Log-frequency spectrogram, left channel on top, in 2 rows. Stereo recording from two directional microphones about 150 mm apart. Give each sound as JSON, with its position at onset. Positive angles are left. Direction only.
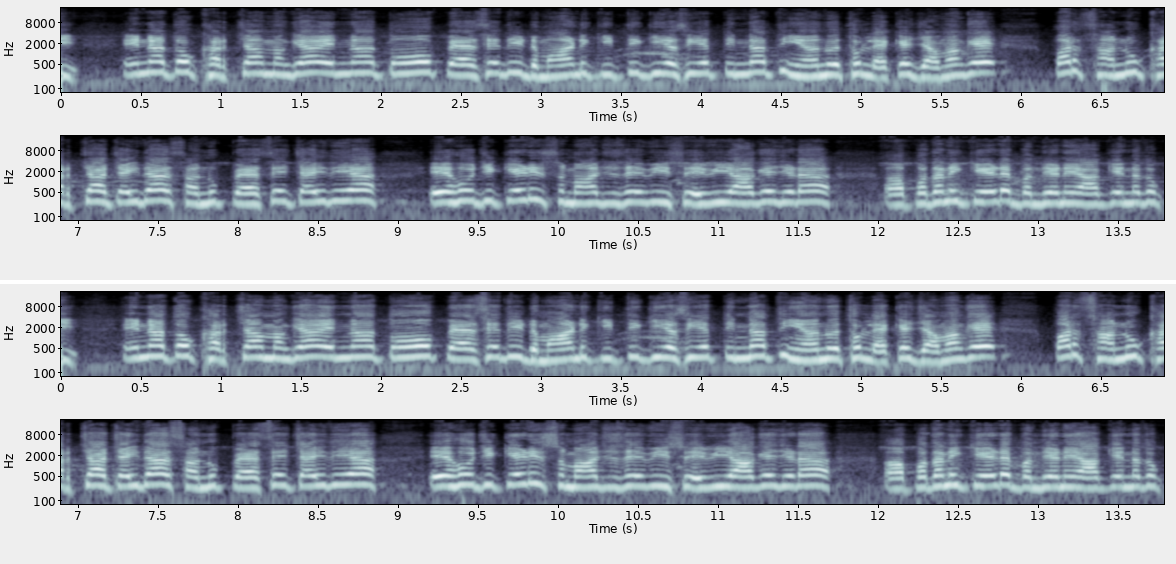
{"t": 0.0, "sound": "speech", "side_deg": -30}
